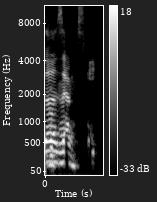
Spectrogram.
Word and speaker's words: Zasowski: S, it's pretty phonetic, but the S is pronounced like a Z. So Okay. Zazowski.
